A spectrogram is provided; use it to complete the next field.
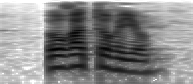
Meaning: oratorio
- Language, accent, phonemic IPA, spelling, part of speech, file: French, France, /ɔ.ʁa.tɔ.ʁjo/, oratorio, noun, LL-Q150 (fra)-oratorio.wav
